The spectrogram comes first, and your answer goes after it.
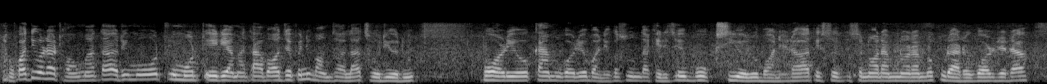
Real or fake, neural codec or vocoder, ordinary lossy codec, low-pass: real; none; none; 7.2 kHz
